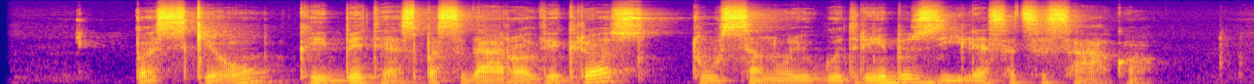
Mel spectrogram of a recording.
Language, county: Lithuanian, Kaunas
